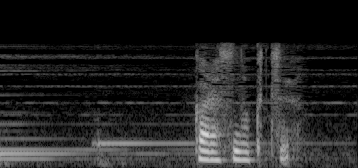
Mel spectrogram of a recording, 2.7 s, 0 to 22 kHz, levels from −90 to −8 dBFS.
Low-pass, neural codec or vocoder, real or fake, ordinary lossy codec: none; none; real; none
